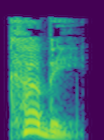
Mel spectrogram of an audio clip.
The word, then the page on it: cubby: British English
